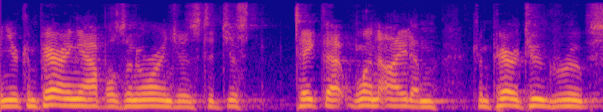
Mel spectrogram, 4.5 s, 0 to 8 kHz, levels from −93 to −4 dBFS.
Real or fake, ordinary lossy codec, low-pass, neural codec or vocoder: real; AAC, 32 kbps; 7.2 kHz; none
